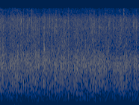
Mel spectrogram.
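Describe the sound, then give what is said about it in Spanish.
Audience applause at a Spanish-language talk: a dense, uniform patter of many hands clapping at a steady, moderate level throughout the short stretch. “Sí, ese es el aplauso.”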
